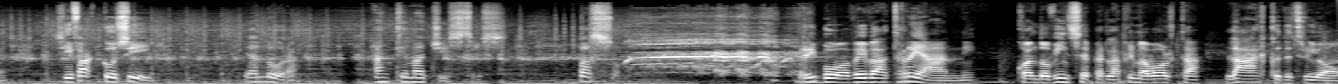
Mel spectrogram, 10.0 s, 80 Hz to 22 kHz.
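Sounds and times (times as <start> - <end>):
speech: 0.5 - 4.9, 6.0 - 10.0
horse neighing: 4.4 - 6.4.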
